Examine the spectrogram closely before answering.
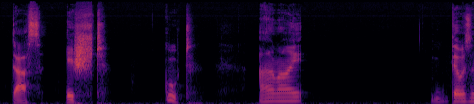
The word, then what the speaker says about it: ist: I remember in first year of college, there was a guy who pronounced the German. So the German word for is ist, right? Ist, ist, and he thought, obviously, because there's so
